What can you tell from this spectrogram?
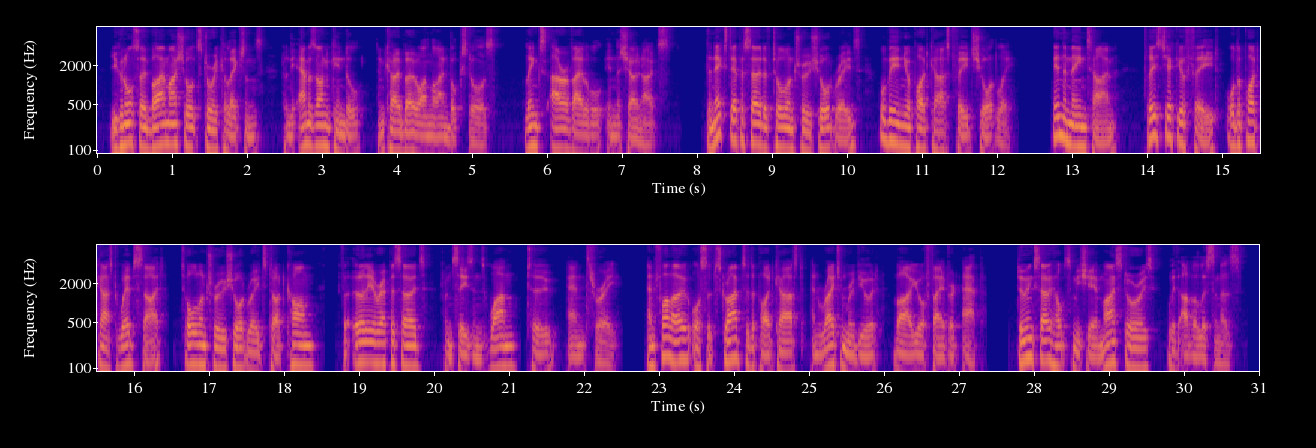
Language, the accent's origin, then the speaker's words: English; Perth, Western Australia, Australia; moved away as an adult; also born or lived in England; I grew up in Perth, Western Australia, in the nineteen sixties and seventies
